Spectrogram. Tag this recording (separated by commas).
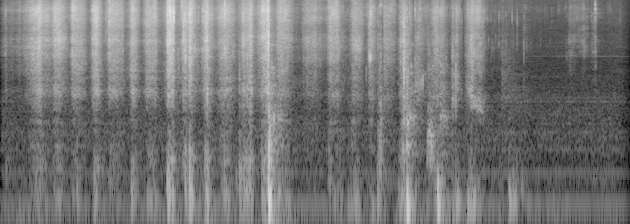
Domestic sounds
